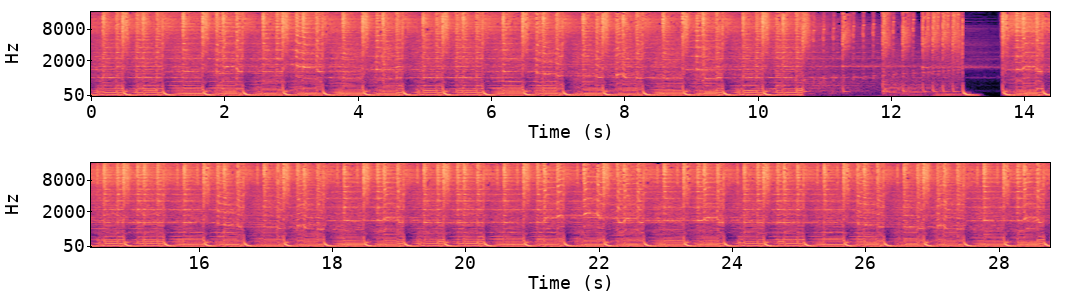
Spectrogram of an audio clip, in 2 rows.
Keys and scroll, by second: 15.1 ctrl+alt+shift+e, 20.7 ctrl+shift+a.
